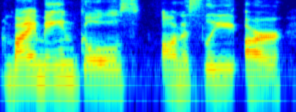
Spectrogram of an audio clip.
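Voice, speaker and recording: A woman in her thirties talking casually as an interview guest, animated and gushing, peppering her talk with "like" and "you know". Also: fairly low pitch, slow, smooth, no room sound. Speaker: interview guest, independent singer-songwriter.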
